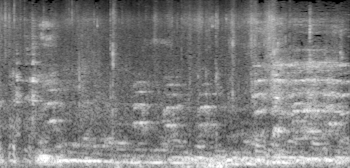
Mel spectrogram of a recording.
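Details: A black domestic pig at play gives deep, throaty grunts and snorts, strung closely together into a steady, rumbling stream. The sound stays low and buzzy, rising into brief louder bursts before settling back.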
